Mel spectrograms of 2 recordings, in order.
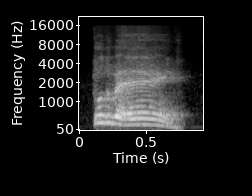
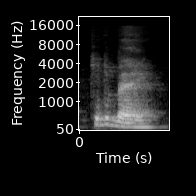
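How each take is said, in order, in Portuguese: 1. A entoação soa contente e tranquila. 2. A entoação soa infeliz e baixa.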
